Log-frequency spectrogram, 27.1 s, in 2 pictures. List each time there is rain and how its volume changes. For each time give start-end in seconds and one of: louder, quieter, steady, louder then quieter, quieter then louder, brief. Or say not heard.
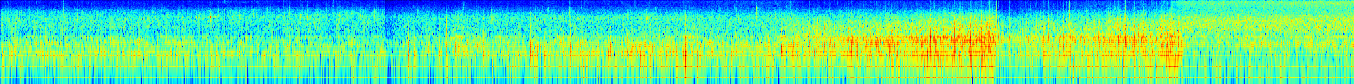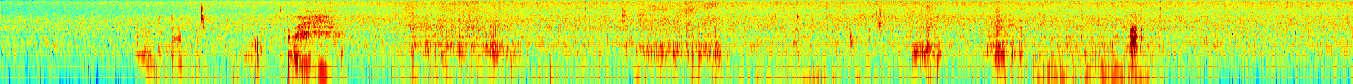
0.0-27.0 louder.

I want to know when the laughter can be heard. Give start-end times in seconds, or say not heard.
14.8-16.1.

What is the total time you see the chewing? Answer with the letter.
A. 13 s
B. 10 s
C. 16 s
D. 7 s
B.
